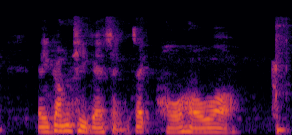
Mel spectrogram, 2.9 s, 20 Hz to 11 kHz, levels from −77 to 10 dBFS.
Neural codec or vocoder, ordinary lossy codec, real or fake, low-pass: none; Opus, 64 kbps; real; 7.2 kHz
